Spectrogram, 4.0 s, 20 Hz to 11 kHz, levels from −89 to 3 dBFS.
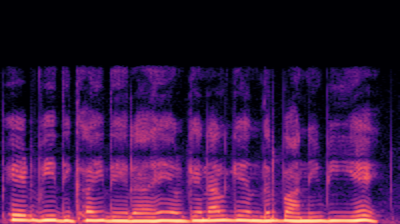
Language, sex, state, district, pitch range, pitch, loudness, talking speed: Hindi, female, Chhattisgarh, Jashpur, 195-220 Hz, 210 Hz, -9 LUFS, 180 wpm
